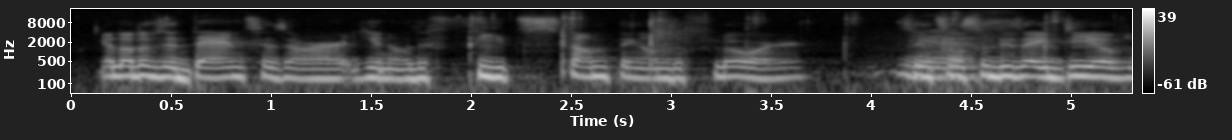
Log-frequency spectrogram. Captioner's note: hand thudding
